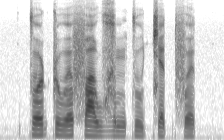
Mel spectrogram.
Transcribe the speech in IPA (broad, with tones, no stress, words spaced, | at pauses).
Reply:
t̪o˧˥ ʈu˨˩˦ə̯fa˨˩w ɣə˨˩mt̪u˨˩˨cɛ˨˩t̚fəː˨˩t̚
